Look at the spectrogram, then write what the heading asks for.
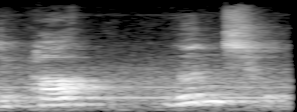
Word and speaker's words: department: Instead of writing department with two T symbols, we might choose to write department to the glottal stop, which is certainly the most usual pronunciation in this word, and therefore a word internal.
